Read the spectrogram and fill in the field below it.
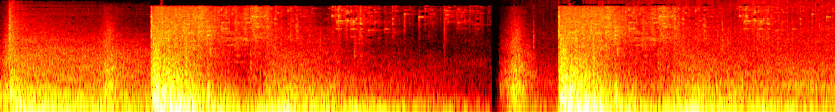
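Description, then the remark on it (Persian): Two loud glass-shattering crashes of Molotov cocktails (bottles with cloth wicks, lit with lighters) thrown into a car in a residential neighbourhood of Verona on a warm night, each a sharp burst followed by a long crackling, rushing decay, with no voices. “همونطور که فهمیدید کوکتل مولوتوف دستشونه، البته یکی که نه، چهار کوکتل مولوتوف، نفری دوتا. به طرز وحشیانه‌ای به داخل ماشین پرتابشون میکنن.”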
